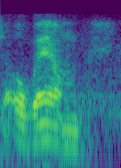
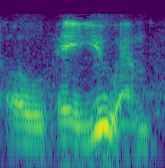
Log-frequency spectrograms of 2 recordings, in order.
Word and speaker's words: Om: It's all about the sacred numbers, and then that sound, that om, you know, that we pronounce it's om, is actually sounds aum.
